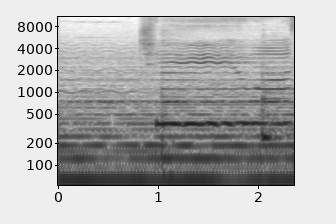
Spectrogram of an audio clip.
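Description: Javanese kidung music: sustained, slightly wavering melody notes over a steady low drone, with a new held note entering about a second in.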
